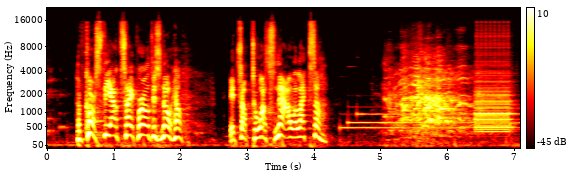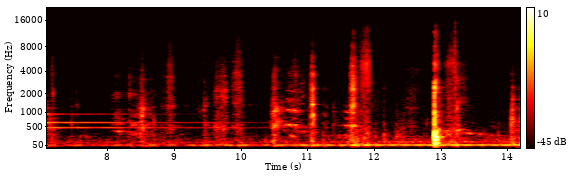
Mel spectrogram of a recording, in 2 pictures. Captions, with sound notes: Of course, the outside world is no help! It's up to us now, Alexa! *Amazon Alexa sound* *buzz*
